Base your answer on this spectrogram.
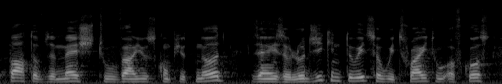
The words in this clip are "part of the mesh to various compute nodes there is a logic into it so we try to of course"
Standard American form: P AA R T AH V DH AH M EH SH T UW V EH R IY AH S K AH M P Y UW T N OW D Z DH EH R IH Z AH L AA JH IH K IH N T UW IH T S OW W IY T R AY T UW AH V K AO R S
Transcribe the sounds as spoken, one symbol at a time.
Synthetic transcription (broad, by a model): P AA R T AH V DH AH M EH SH T UW V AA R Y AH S K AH P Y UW T N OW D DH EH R IH Z AH L AA JH IH K IH N T UW IH T S OW W IY T R AY T UW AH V K AO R S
